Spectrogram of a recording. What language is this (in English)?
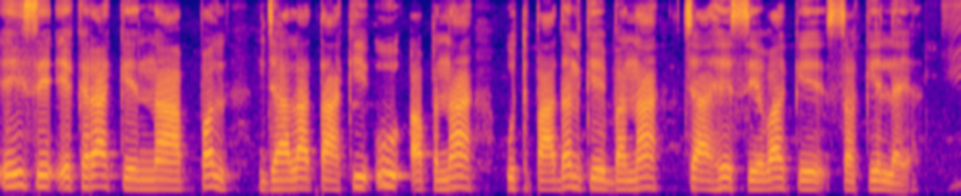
Bhojpuri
